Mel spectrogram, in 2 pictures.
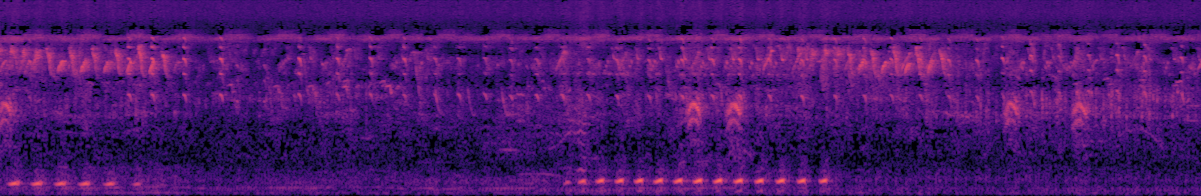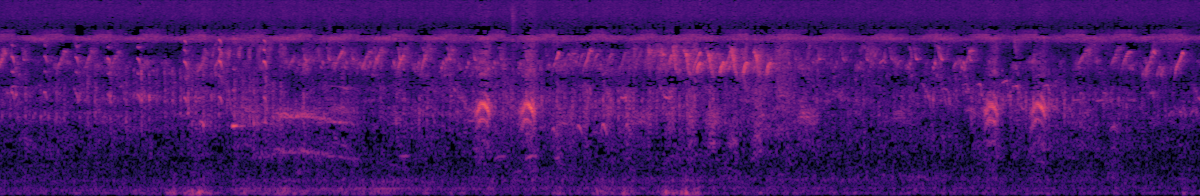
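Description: Wild birds calling outdoors. The loudest is a deep call repeated about three times a second, heard in two runs: one at the start and one from about seven to ten seconds in. Scattered higher chirps, often in pairs, and a steady high chirring run beneath it.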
